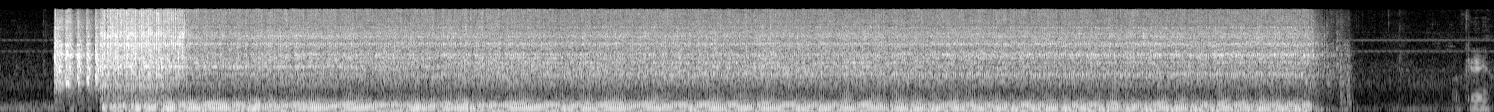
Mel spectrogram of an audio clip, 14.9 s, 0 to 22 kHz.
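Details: 2010 BMW S1000RR in neutral, fairing removed, cold start: brief metallic rattle about two seconds (about half a second on warm restart), then smooth idle; owner suspects bad cam chain tensioner needing replacement, not confirmed.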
